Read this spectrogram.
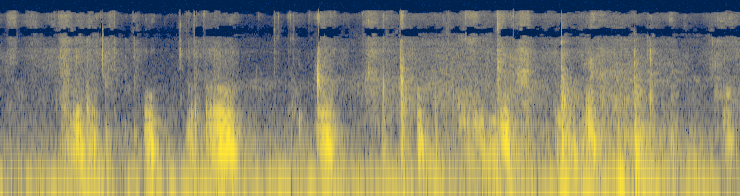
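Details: Young Vizsla pups at three weeks with their mother give brief high squeaks and little whines in quick succession, mixed with clicks, chewing and scuffling noises.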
